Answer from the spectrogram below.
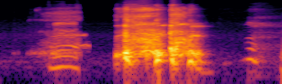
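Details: Incidental cough during a podcast conversation: short voiced throat-clearing, two harsh cough bursts and faint trailing clearing.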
